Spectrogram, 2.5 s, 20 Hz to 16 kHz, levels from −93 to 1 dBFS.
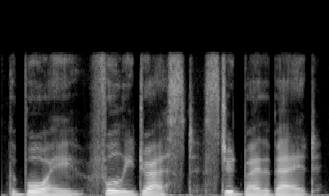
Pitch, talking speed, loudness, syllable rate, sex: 195 Hz, 195 wpm, -17 LUFS, 4.5 syllables/s, female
